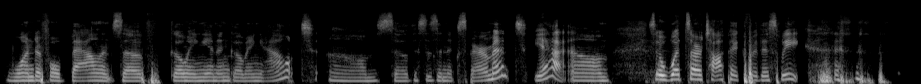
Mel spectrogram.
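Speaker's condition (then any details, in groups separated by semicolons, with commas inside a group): No condition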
